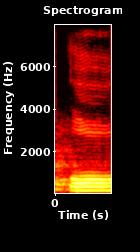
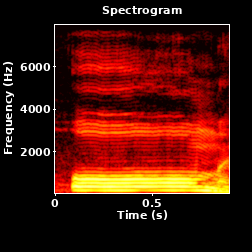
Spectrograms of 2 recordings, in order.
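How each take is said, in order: First: Said in the usual way. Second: ओम with the ओ held about three times its normal length; drawn-out vowel. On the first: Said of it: "एक तो बोलते हैं अपन ओ". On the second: Shown as a demonstration. Teacher showing students a prolonged vowel: ओम with the ओ drawn out long. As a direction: stretch the ओ of ओम into a long, sustained hum. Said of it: "ओम का उच्चारण करते हैं तो सामान्य से तिगुना समय लग रहा है".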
